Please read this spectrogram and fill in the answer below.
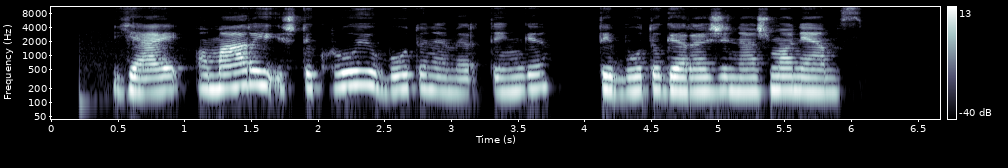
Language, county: Lithuanian, Klaipėda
